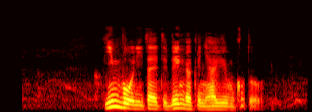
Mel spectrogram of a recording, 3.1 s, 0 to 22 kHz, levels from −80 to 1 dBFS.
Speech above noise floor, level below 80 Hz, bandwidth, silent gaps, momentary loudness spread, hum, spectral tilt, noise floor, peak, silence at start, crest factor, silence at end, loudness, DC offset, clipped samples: 33 dB; -72 dBFS; 8.4 kHz; none; 14 LU; none; -7.5 dB/octave; -54 dBFS; -4 dBFS; 1.05 s; 20 dB; 0.55 s; -22 LUFS; under 0.1%; under 0.1%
